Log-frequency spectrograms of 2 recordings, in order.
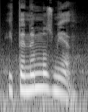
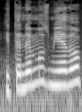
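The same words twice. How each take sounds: First: Said in the usual way. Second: Miedo pushed higher and louder, rising at the end; a raised, insistent repeat; emphatic. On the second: Shown as a demonstration. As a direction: lift Y tenemos miedo with a louder rise on miedo. Repeats phrase, builds.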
